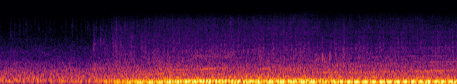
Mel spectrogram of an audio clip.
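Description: A heavy tank engine suddenly roars louder and drives off.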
